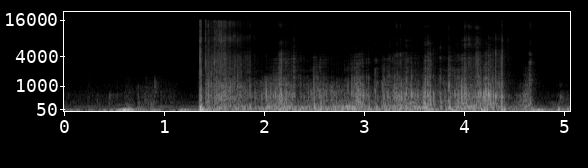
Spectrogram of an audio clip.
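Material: Leather.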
